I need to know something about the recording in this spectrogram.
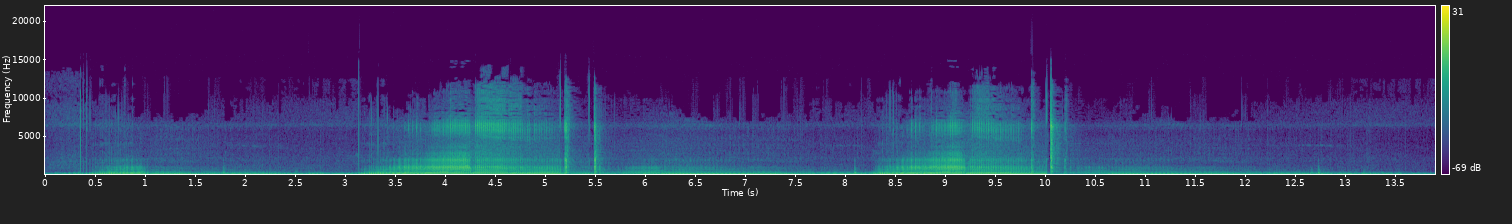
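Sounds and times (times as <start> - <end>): sharp exhaust pops: 0.0 - 6.4, 7.8 - 11.7, 12.3 - 13.9
car engine idling and revving: 0.0 - 13.9.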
